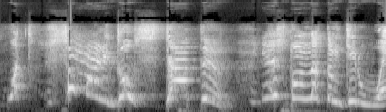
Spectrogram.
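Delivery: high, loud, outraged yelling; cross shouting. Acted. Seeing engines get away, shouting crossly. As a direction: shout crossly, rushing the last question. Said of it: "he said crossly".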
